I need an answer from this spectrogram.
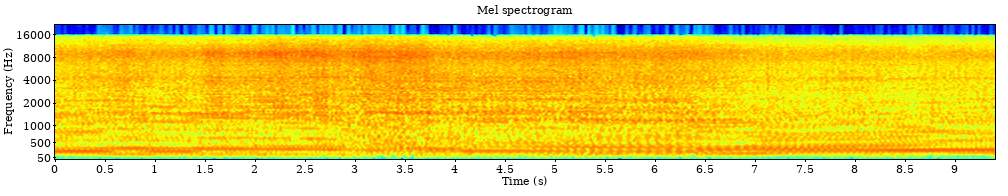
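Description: KTM RC390's single-cylinder four-stroke engine running hard on track. About three seconds in it eases off, its pitch falling and briefly breaking up, then it pulls again with a slowly rising pitch. Wind rushes over the bike throughout.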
